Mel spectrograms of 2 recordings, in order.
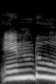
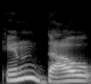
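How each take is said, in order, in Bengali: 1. দ্বিতীয় সিলেবলটি 'oo' ধ্বনি দিয়ে শেষ হয়। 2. দ্বিতীয় সিলেবলটি 'ow' ধ্বনি দিয়ে শেষ হয়। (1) "সো এন্ডু উচ্চারণ করবে না" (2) "এন্ডাও উচ্চারণ করবা"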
